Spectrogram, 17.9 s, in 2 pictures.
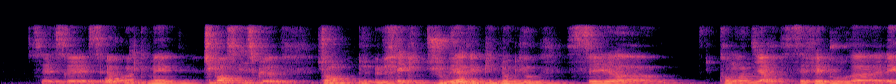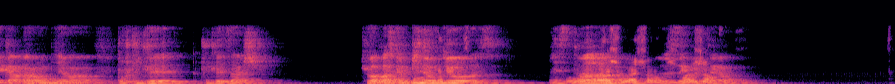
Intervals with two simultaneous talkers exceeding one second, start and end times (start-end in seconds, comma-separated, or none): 14.6-16.1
